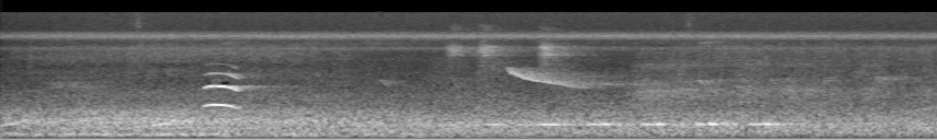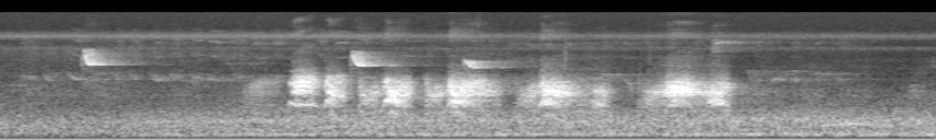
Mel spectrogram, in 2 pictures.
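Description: Male king bird-of-paradise calling: a short rising note, a falling whistle, then a quick run of loud harsh notes near the end. A steady high insect drone runs underneath.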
